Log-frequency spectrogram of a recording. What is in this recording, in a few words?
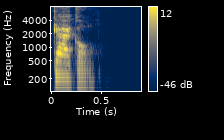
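"gaggle", British English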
